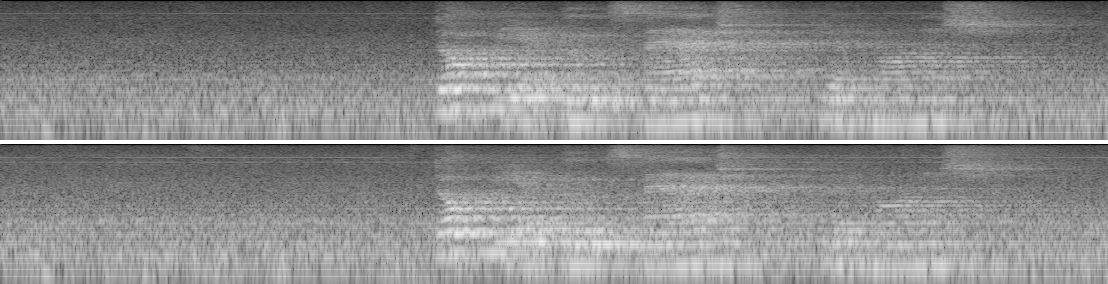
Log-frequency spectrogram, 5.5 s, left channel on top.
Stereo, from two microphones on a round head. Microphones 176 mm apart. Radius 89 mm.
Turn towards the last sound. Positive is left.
turn(degrees=-20)  # may be behind; listen again after turning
